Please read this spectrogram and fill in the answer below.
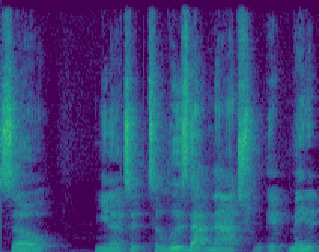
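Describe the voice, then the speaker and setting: A man's somewhat breathy voice, dark, mellow tone, ordinary pitch variation, audible room echo. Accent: American. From United States. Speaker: Olympic fencer. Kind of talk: interview.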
